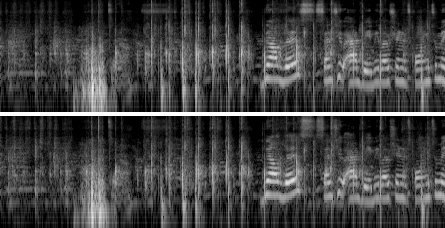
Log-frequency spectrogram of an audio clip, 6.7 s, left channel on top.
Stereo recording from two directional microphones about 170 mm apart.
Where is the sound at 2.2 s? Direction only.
20° left (ahead or behind).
